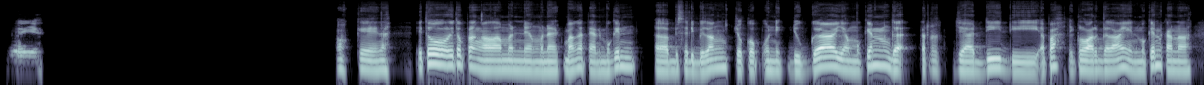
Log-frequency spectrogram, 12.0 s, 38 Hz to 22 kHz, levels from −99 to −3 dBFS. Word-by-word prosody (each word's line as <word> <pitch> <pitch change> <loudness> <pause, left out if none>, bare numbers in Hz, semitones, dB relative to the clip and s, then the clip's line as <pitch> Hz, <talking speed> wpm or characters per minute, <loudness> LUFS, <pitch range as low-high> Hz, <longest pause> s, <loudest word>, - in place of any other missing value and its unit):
Oh - - -8
iya. 455 0 -8 3.0
Oke 135 - -7 0.2
nah 125 - -4 0.2
itu - - -1 0.2
itu 185 - +1
pengalaman 125 -5 +2
yang 115 - -1
menarik 115 +1 -2
banget 120 +3 0
dan 110 0 -1
mungkin, 155 +5 -3 0.2
eee, 115 -2 +2
bisa 115 +1 -7
dibilang 120 +6 -1
cukup 115 0 -4
unik 115 -2 -6
juga 125 +9 +5
yang 125 -4 0
mungkin 165 +10 -1
enggak 305 - +1
terjadi 115 0 -3
di 105 -3 -4
apa 155 +8 -1
di 110 - -12
keluarga 120 0 +3
lain 145 -4 0
mungkin 155 +9 -2
karena, 115 -1 +1
120 Hz, 145 wpm, -24 LUFS, 115-150 Hz, 3.0 s, juga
